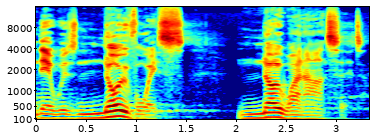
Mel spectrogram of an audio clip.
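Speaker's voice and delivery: slow, low, heavy stress on each "no"; emphatic negatives. Shown as a demonstration. Preacher shows the narrator emphasizing silence, slow stress on each NO. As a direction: punctuate both phrases on "no", pausing between them. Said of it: "emphasizes this silence with two emphatic negatives".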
